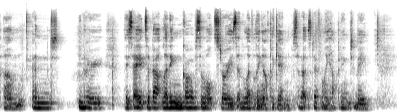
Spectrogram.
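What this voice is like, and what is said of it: Sick, slightly congested voice. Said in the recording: “I've been sick, as you can hear in my voice. It's a bit of a cold.”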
